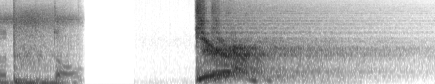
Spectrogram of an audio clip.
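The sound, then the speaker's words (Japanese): After a short breathy burst and a pause, a man lets out a loud, strained cry that slides down in pitch and fades, a voice imitation of the tokusatsu hero Ultraseven's battle cry. “今のはウルトラセブンですね”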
